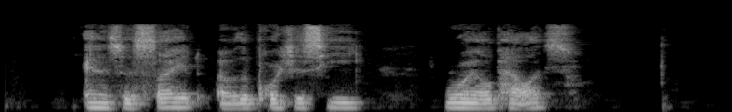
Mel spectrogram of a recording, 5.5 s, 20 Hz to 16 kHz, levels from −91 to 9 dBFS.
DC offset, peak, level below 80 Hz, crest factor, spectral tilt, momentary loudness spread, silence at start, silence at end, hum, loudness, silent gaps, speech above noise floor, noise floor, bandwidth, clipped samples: under 0.1%; -8 dBFS; -66 dBFS; 18 dB; -4 dB/octave; 10 LU; 0.65 s; 1.2 s; none; -25 LUFS; none; 63 dB; -87 dBFS; 8 kHz; under 0.1%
